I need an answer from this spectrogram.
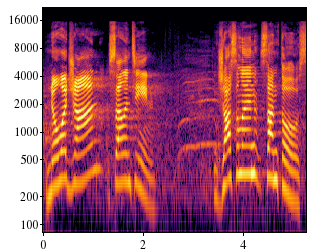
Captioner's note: crowd cheering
